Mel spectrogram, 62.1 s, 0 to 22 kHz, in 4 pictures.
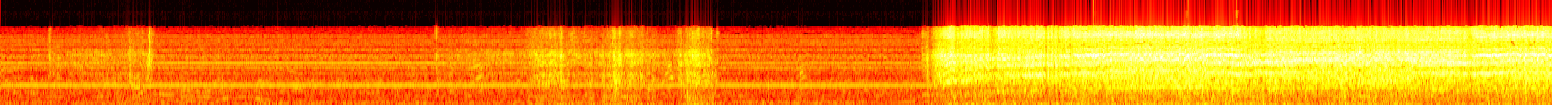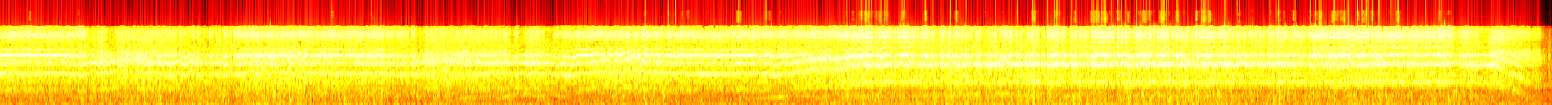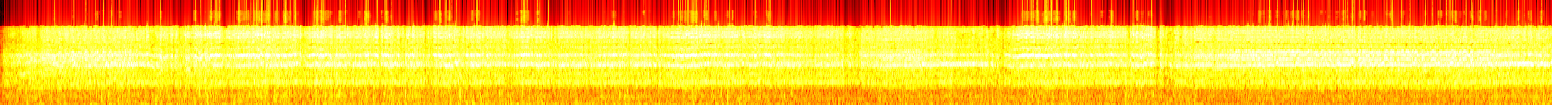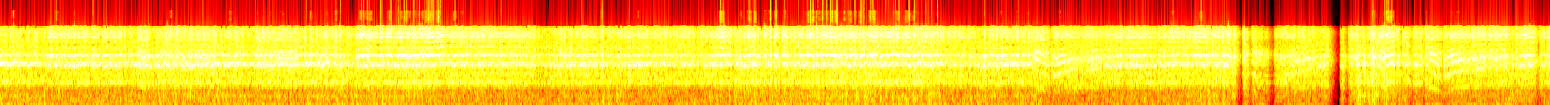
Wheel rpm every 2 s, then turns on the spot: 0, 0, 10, 10, 130, 160, 160, 160, 160, 160, 160, 200, 230, 230, 130, 180, 230, 240, 230, 230, 220, 210, 220, 220, 220, 230, 230, 210, 180, 170, 200.
4-6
